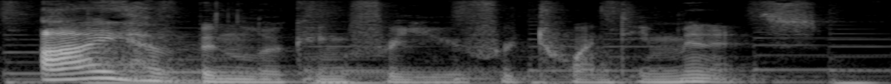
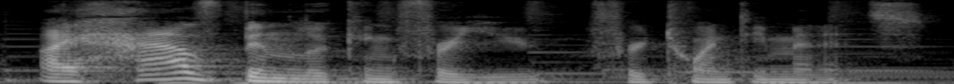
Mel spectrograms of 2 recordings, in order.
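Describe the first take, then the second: First: The word I carries the main stress. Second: The word have carries the main stress. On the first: It was this person looking, not someone else. "If we stress I, it emphasizes who is looking" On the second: It answers someone who doubts the looking happened. "If we stress have, it suggests that the other person doubts us"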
